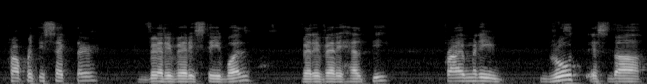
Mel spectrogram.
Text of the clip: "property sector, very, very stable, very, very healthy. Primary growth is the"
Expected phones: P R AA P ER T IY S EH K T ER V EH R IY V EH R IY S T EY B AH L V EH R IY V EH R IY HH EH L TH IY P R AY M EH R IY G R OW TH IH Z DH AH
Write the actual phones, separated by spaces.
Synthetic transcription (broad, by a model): P R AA P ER T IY S EH K T ER V EH R IY V EH R IY S T EY B AH L V EH R IY V EH R IY HH EH L T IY P R AY M EH R IY G R OW T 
